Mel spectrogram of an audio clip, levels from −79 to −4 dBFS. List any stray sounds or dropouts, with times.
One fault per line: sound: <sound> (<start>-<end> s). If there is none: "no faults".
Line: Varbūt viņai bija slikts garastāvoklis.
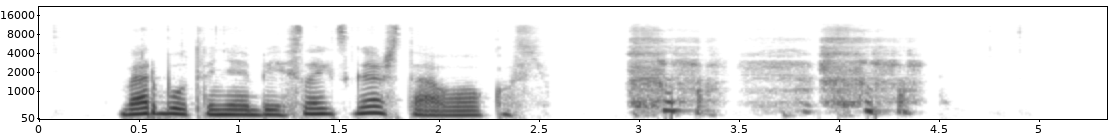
sound: laugh (2.9-4.5 s)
